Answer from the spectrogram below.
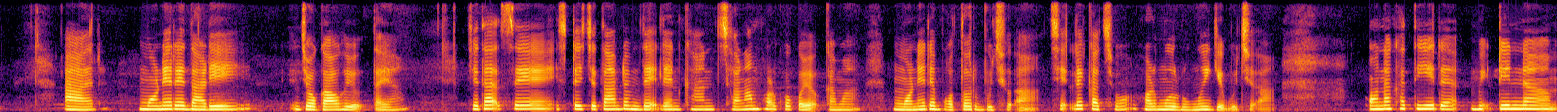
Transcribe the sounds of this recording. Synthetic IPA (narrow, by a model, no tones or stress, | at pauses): aɾ | mɔnɛɾɛd̪aɽɛ | d͡ʒɔɡawɦujuʔt̪aja | t͡ʃɛd̪aʔsɛḭsʈet͡ʃɛt̪amɖɛmd̪ɛʔ̚ˀlɛnkʰansʰəɽ̃amɦɔɽkʰɔkɔjɔ̰ʔkama | mɔnɛɾɛbɔt̪ɔɾbut͡ʃʰəʔa̰t͡ʃʰɛ̰t̪̚lɛkat͡ʃʰɔhɔɽmuɾɾumujɡɛ̰bṵt͡ʃʰə̰ʔa̰ | ɔnakʰat̪iɾmḭt̪̚ʈin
